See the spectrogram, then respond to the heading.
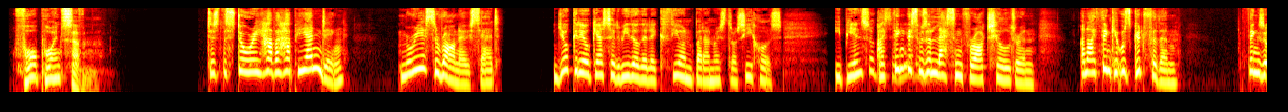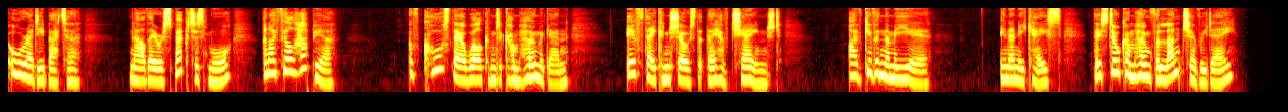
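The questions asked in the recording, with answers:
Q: Does the story have a happy ending?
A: Yes, things are better; the children respect the parents more and the mother feels happier.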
